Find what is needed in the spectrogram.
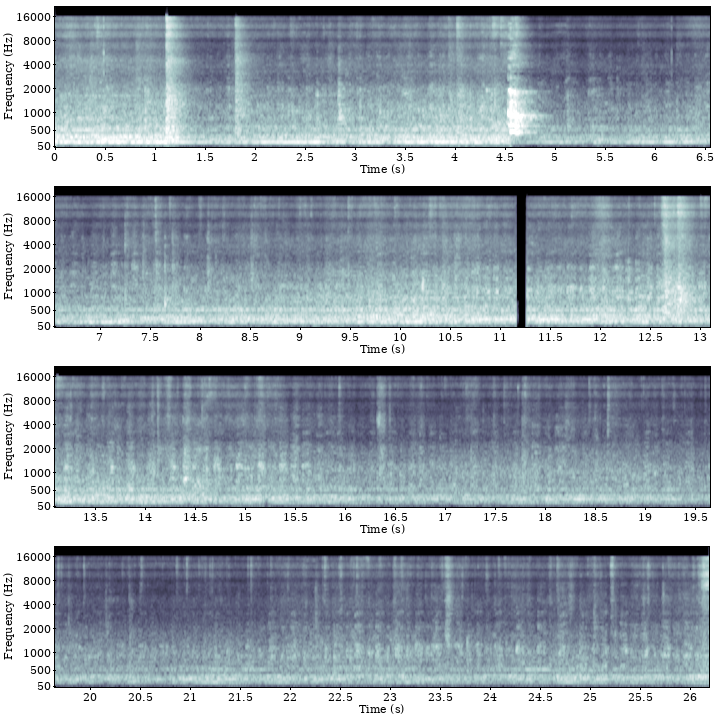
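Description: Dogs panting steadily, with a sharp knock about four and a half seconds in and a few fainter clicks.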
